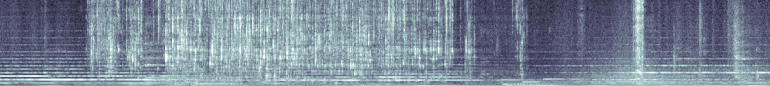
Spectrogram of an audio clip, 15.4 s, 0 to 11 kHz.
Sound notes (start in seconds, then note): 1.8 urinating; 4.7 tense orchestral music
